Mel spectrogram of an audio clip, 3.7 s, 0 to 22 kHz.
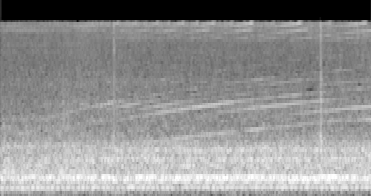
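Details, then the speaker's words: Hitachi 400 GB SATA hard drive for a DVR security system, bench-tested through a SATA-to-USB 2.0 adapter before installing: a steady faint hum and a whine rising evenly as the platters spin up cleanly, and the drive is detected. "I hear it there it is finally caught up to it new Drive is found Hardware is installed and ready to use"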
